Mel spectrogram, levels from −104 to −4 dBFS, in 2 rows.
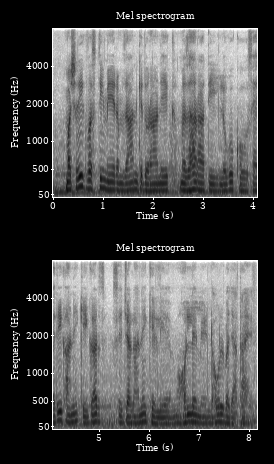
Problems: constant background noise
